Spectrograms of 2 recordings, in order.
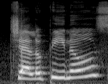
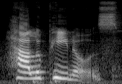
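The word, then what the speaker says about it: jalapeños: Many people end up pronouncing it as jalapenos or jalapenos, but the correct pronunciation is jalapenos.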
